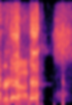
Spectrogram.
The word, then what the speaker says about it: ricotta: I apparently don't know how to pronounce it. I would say ricotta. That's fine. It's like potato potato. You know, there really isn't a wrong way to do it.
